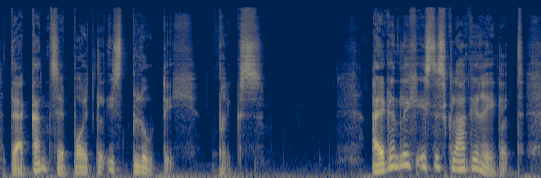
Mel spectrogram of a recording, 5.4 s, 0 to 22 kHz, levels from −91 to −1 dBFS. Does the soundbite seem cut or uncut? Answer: cut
